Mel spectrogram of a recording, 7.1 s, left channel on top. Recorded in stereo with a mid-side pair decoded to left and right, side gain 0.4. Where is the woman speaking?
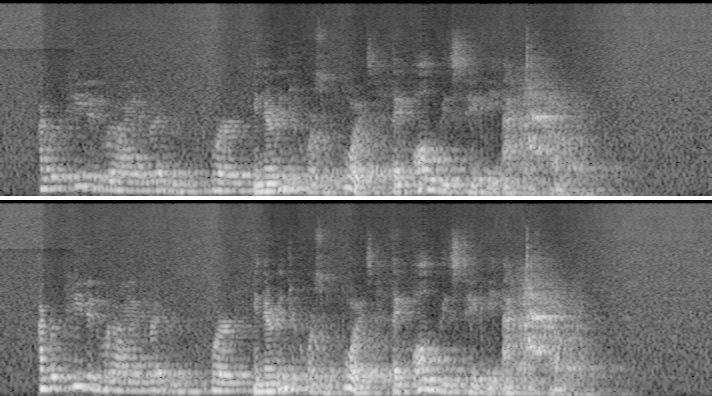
60° right, 6 m; by 2.4 s 50° right, 6 m.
